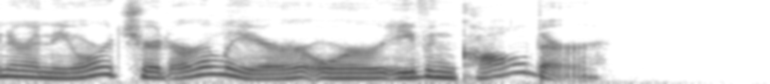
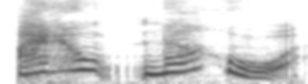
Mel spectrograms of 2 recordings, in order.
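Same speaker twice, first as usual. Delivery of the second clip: slow, high, near tears; tearful; 12 semitones higher, slower than usual. A narrator's reading. Darla near tears with Tom, slow and high. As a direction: let the tears come into it. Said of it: "Her eyes filled with tears".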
